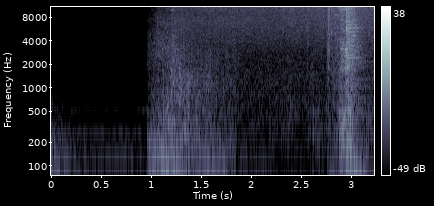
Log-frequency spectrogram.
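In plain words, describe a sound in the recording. A staff whooshes through the air.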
